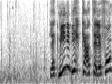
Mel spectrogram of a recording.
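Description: A woman speaks nearby.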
